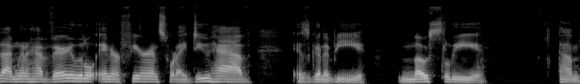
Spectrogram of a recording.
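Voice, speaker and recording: A creaky, medium-pitched American man from Colorado, a shortwave radio hobbyist and video host, gives casual, laid-back vlog commentary indoors at his rural home. He records on a cell phone, yet the sound is clean and studio-like with no echo.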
